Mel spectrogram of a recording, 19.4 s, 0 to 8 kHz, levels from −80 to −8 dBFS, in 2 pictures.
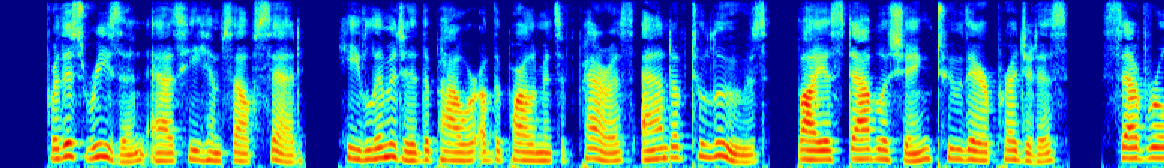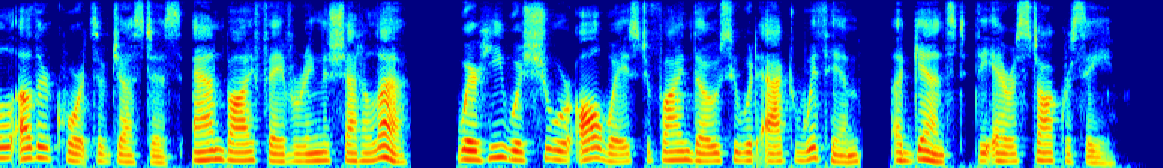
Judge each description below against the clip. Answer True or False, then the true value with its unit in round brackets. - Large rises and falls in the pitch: False (3.7 semitones)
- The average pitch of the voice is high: False (150 Hz)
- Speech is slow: False (150 wpm)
